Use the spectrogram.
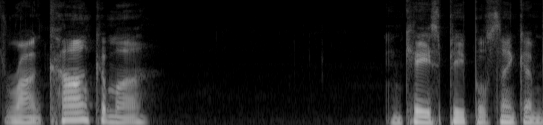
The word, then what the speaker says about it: Ronkonkoma: from roncon coma uh which is pronounced ronkonkoma in case people think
